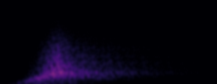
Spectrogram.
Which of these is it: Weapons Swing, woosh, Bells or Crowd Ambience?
woosh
